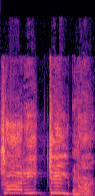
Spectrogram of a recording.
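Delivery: loud, high-pitched shouting. Telling a joke, acting out the dad's line, imitating a dad yelling. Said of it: "The dad yells".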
